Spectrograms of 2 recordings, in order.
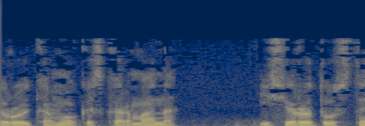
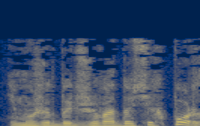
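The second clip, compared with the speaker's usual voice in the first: high-pitched hopeful urgency; crying out; 7 semitones higher than usual. A narrator's reading. Girl insists her aunt may live, crying out. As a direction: cry it out, pitched up. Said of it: "закричала Вайолет".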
